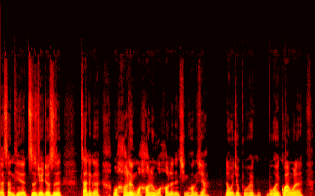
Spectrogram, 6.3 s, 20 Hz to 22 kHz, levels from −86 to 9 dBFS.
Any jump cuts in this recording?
no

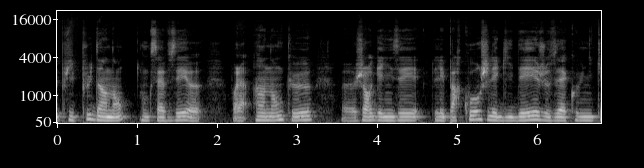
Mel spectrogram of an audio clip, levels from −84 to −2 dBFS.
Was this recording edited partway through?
no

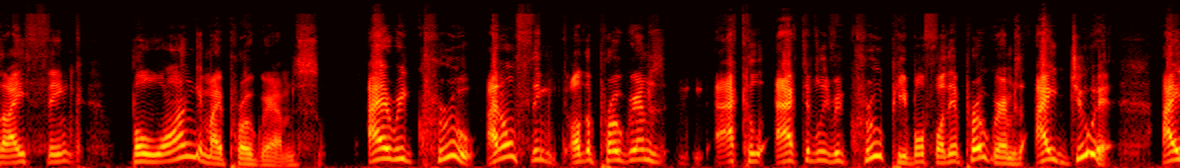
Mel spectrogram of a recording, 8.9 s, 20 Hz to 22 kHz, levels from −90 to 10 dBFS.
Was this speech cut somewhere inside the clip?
no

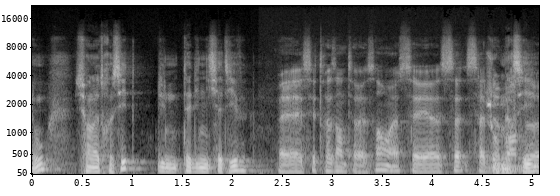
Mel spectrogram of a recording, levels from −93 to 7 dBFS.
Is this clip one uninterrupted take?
no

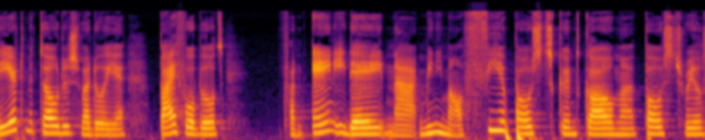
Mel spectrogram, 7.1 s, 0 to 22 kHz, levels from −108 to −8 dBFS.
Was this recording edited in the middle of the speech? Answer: no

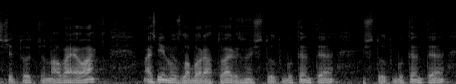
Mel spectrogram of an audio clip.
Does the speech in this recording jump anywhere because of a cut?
yes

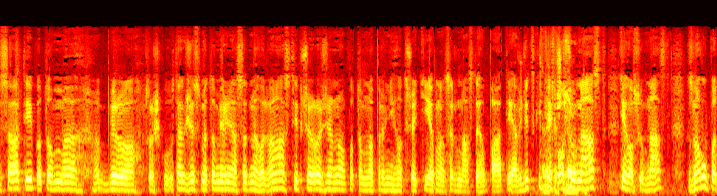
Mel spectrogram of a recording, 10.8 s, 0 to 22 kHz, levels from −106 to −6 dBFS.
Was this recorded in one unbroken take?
no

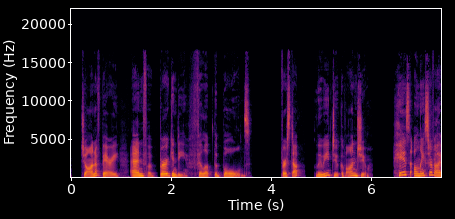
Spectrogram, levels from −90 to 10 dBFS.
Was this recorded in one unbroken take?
no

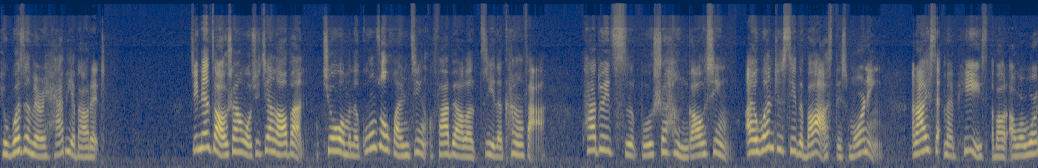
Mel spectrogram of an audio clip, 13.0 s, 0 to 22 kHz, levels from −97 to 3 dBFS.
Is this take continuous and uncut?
no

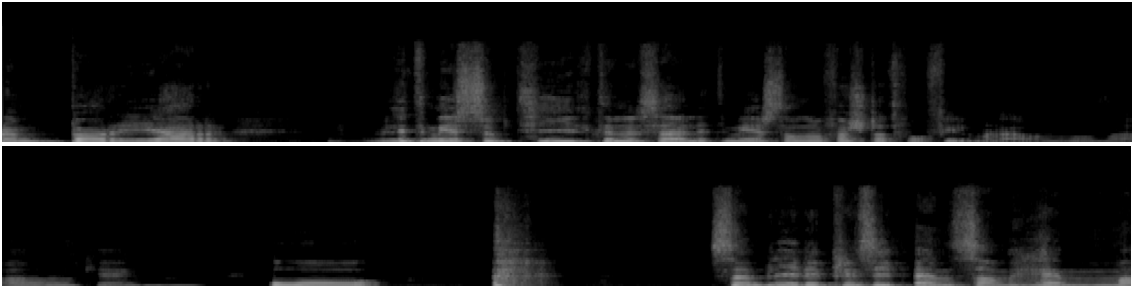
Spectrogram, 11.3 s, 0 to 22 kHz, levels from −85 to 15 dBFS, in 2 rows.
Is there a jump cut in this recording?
no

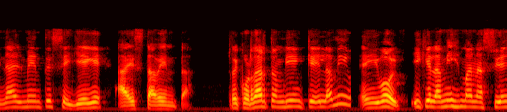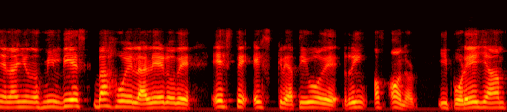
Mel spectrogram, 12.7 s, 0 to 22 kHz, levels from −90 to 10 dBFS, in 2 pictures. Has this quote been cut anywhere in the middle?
yes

